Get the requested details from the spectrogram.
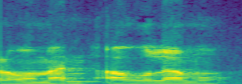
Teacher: സാക്കിന നൂന് ഇൽഹാർ ചെയ്ത് ഉച്ചരിക്കണം, വെളിവാക്കണം. ഇൽഹാർ ഹൽഖി എന്നാണ് അതിന് പേര് പറയുക.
